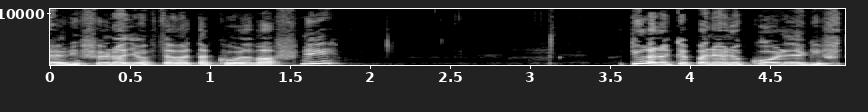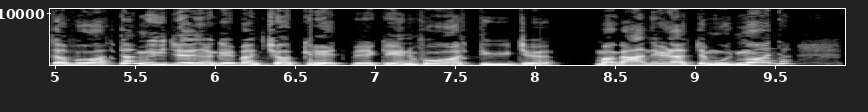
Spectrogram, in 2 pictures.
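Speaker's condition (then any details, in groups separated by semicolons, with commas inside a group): Deafblindness (hearing impairment); vision and hearing impairment, EasyLink MyLink radio system for lectures, telescope from Mária Utca eye clinic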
